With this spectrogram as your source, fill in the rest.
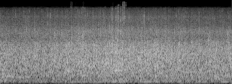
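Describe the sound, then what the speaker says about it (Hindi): Sustained audience applause at a ceremony in Bihar, a dense, even wash of clapping at steady loudness from start to finish with no speech over it. "जोरदार तालियों से इस अवसर का आप स्वागत करें।"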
